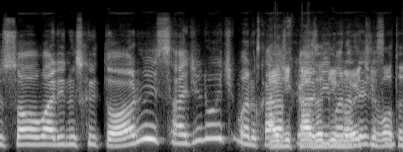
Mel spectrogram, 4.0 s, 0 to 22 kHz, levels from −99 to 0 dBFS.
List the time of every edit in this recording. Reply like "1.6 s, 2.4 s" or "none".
none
